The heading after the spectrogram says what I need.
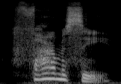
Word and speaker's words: pharmacy: Pharmacy. There's the tricky PH masquerading there. It looks like a PH, but it sounds like an F.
